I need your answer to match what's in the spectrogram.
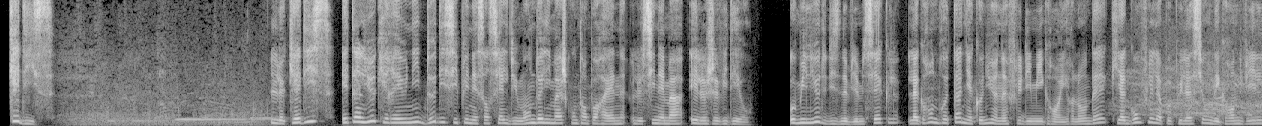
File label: french documentaries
